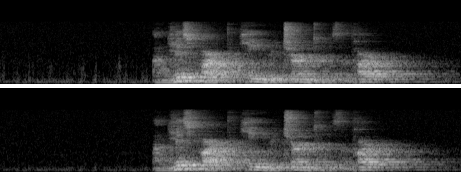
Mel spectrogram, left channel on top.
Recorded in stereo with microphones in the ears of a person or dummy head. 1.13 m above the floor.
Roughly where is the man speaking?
Left.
